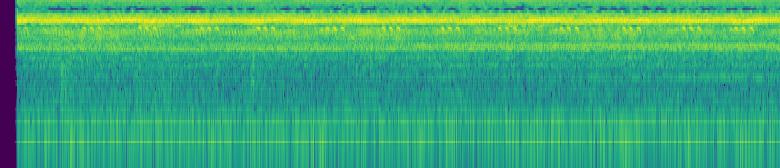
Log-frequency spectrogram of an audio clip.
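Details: Crickets chirping at night in a swamp forest: a steady high continuous trill with faint pulsed chirps beneath, over a constant low rumble of background noise.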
